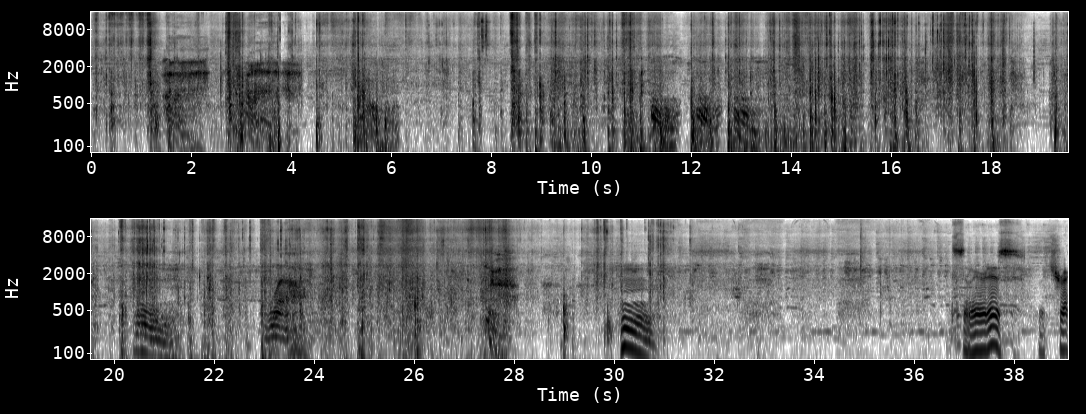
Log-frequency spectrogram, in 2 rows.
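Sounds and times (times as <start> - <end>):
cardboard box being torn open: 0.0 - 18.6, 19.2 - 28.1.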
